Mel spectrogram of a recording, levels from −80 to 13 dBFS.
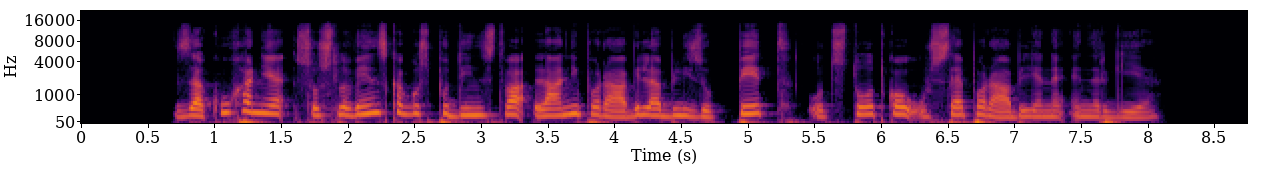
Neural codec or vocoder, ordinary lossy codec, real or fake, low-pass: none; none; real; 14.4 kHz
